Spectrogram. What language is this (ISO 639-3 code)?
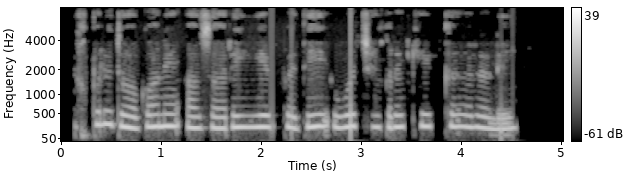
pus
